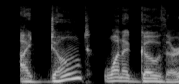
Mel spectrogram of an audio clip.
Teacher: The important words in this sentence are stressed, are said strongly. Don't, go, now. The smaller words like I, to, and there are said more softly or quickly.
